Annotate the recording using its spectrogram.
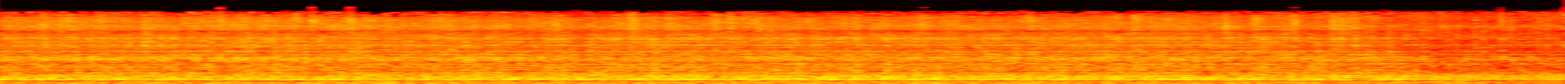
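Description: A small steam engine hisses steadily.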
